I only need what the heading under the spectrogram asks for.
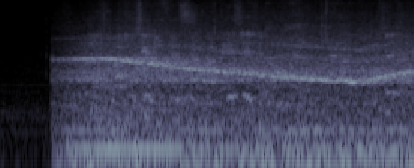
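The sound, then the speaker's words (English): Siren of a police water cannon vehicle at a street protest in Harare, Zimbabwe, a loud continuous wail that starts abruptly and slowly falls in pitch over a deep rumbling engine. “That is the siren of a water cannon vehicle wailing as Zimbabwean police tried to break up a protest calling for the resignation of President Robert Mugabe.”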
